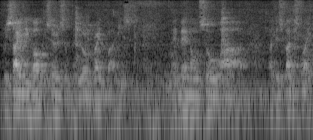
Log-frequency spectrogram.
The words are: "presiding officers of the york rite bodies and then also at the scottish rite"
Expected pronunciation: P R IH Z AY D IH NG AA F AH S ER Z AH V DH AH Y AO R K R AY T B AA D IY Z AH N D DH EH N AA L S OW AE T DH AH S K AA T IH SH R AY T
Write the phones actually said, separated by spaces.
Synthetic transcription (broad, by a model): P R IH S AY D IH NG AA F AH S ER S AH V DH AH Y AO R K R AY T B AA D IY S AH N D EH N AA L S OW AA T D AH S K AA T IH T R AY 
